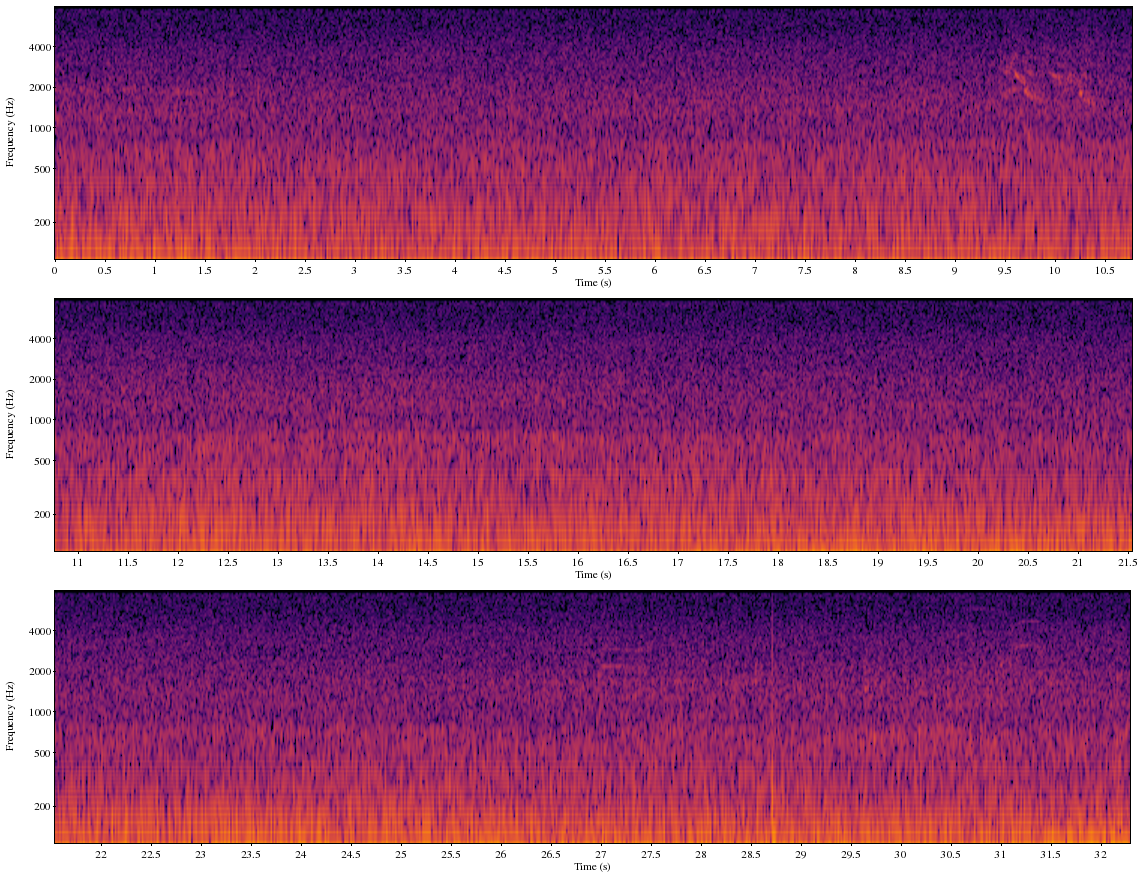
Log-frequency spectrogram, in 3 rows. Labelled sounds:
27.0	27.3	killer whale, northern resident, G clan, call N24ii, 2.1 to 2.2 kHz
31.1	31.4	killer whale, northern resident, G clan, call N23i, 3.0 to 4.8 kHz

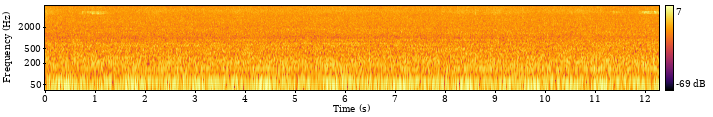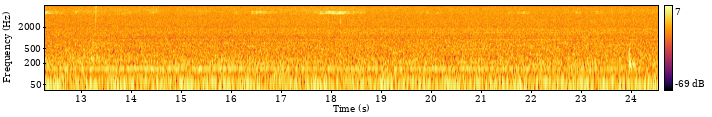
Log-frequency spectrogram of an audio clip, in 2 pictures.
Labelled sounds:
17.6	18.5	vessel noise, 2.8 to 6.1 kHz

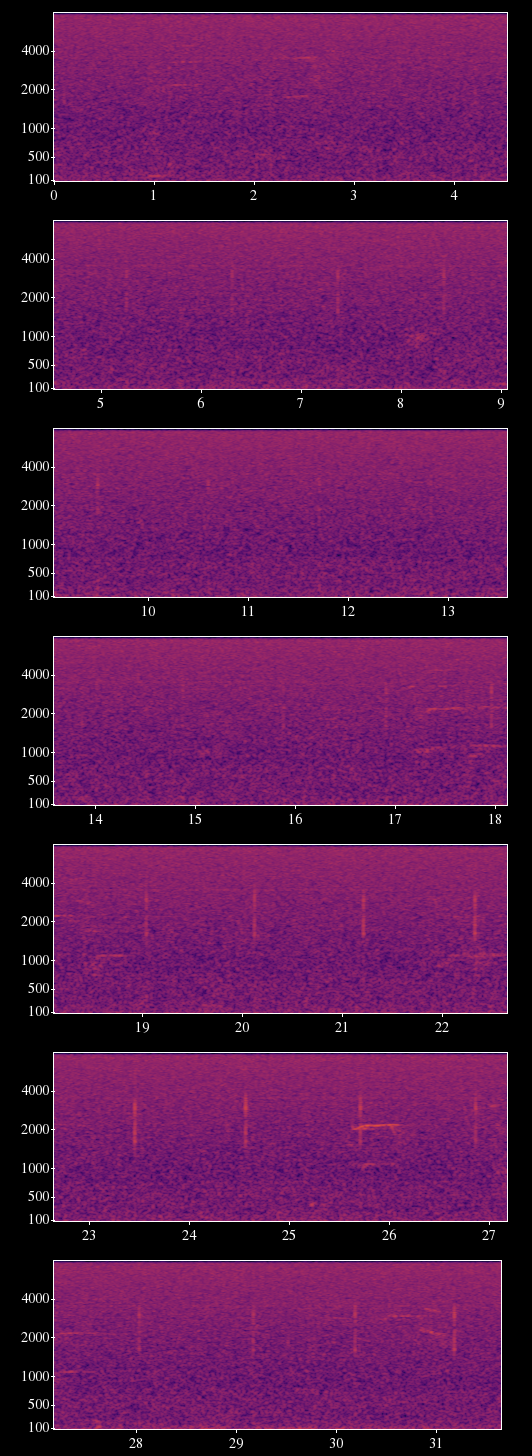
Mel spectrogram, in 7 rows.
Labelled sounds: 17.2	17.7	killer whale, northern resident, G clan, call N23i, 0.96 to 2.3 kHz
25.6	26.1	killer whale, northern resident, G clan, call N23i, 1.9 to 2.2 kHz
30.8	31.1	killer whale, northern resident, G clan, GG subclan, call N23ii, 2.0 to 2.4 kHz

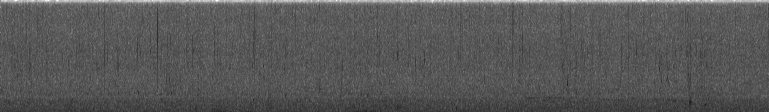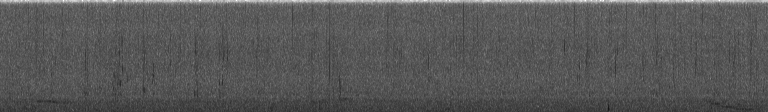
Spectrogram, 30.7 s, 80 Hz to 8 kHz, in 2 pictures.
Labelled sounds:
16.3	16.6	humpback whale, 0.78 to 0.91 kHz

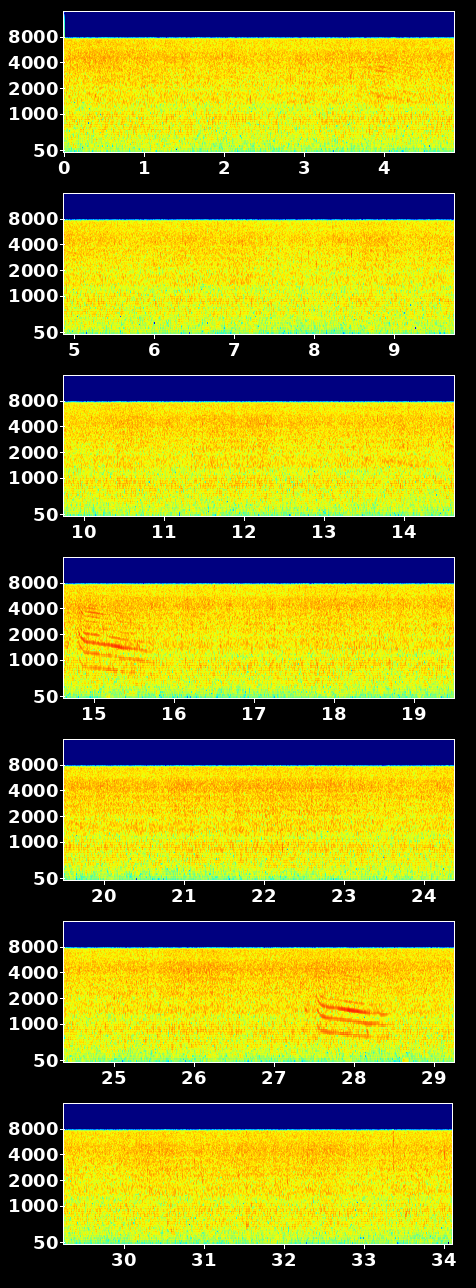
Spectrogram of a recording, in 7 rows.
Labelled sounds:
14.8	15.8	killer whale, Bigg's (transient), 0.78 to 3.8 kHz
27.5	28.5	killer whale, Bigg's (transient), 0.78 to 2.2 kHz

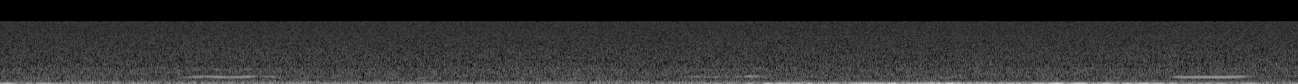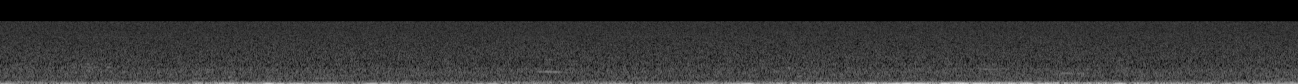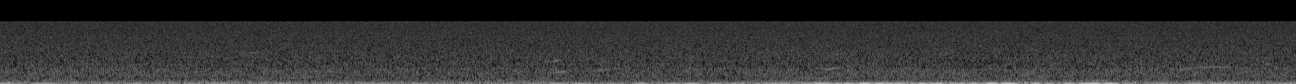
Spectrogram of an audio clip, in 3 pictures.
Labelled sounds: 37.9	38.3	humpback whale, 0.80 to 0.90 kHz

